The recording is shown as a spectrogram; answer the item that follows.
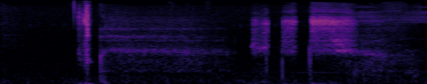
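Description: Very quiet room with a short click about half a second in, then faint breathy, whispered sounds from a man near the end.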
